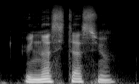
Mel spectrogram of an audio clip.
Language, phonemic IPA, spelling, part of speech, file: French, /ɛ̃.si.ta.sjɔ̃/, incitation, noun, Fr-incitation.ogg
- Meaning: incitation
